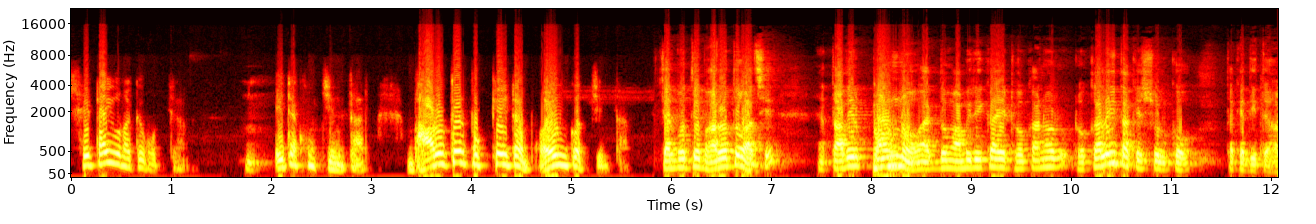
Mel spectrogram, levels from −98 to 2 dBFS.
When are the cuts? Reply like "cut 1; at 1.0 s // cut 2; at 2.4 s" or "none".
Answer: cut 1; at 5.7 s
